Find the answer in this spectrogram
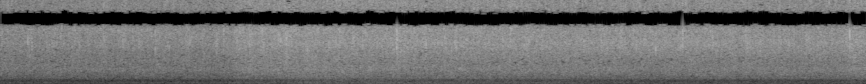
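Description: Heavy rain pouring steadily onto flooded asphalt, a little louder from about two seconds in.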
